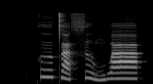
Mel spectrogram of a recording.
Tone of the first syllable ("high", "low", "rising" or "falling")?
high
